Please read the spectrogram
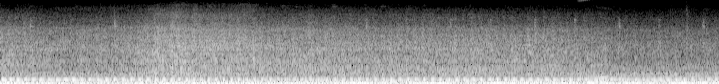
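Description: Semi truck's diesel engine running steadily at idle, a constant low drone.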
